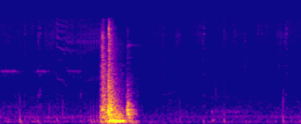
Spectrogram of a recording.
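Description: Crickets chirping faintly in the first second, then a door shut with a single heavy thud about one and a half seconds in.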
